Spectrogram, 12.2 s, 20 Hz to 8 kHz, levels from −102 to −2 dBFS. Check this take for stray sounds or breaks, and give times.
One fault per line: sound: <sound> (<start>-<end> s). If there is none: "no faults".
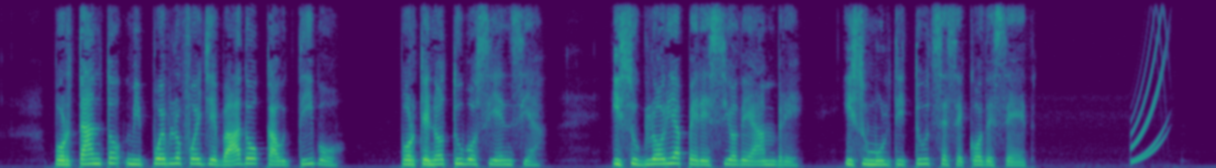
sound: chirp (11.3-11.7 s)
